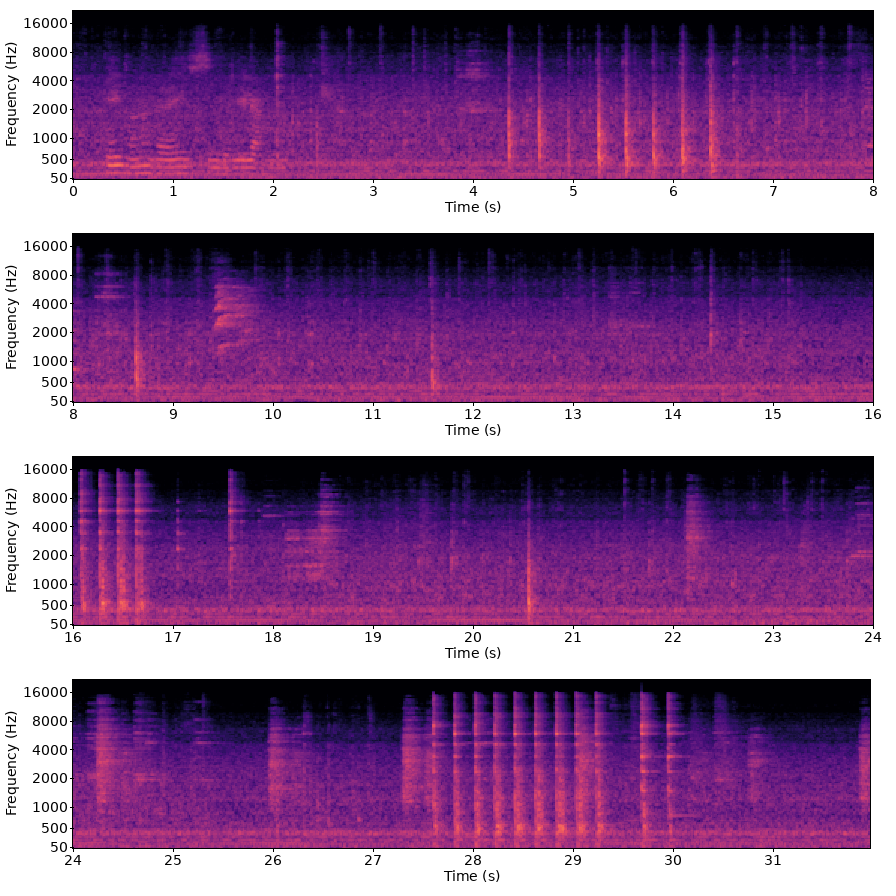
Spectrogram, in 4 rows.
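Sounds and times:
whisk scraping bowl: 0:00.4 - 0:15.4, 0:16.0 - 0:30.7
whisk clinking against bowl: 0:02.0 - 0:11.8, 0:16.1 - 0:20.7, 0:27.4 - 0:30.3.

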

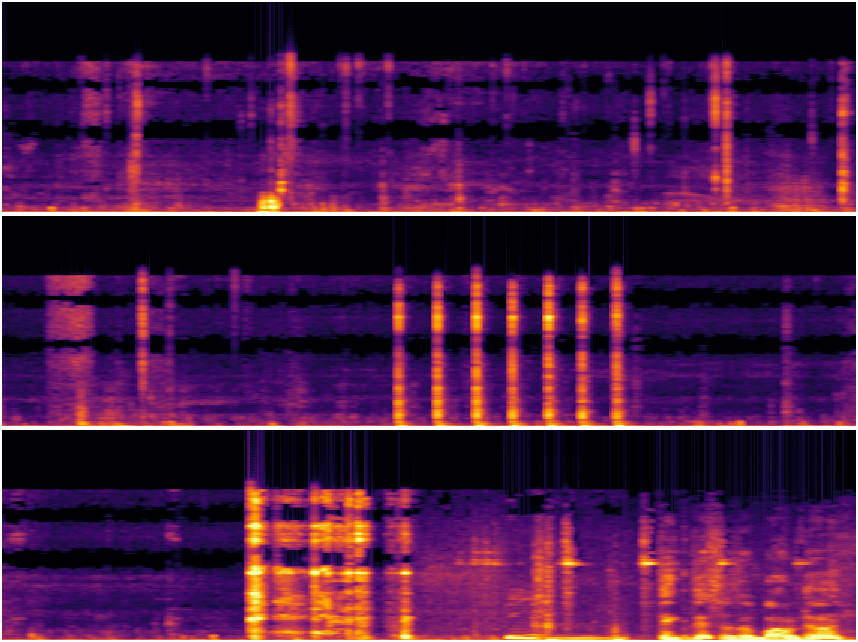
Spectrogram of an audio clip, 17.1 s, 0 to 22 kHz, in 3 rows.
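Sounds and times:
spoon scraping metal pot: 0:13.0 - 0:14.2.

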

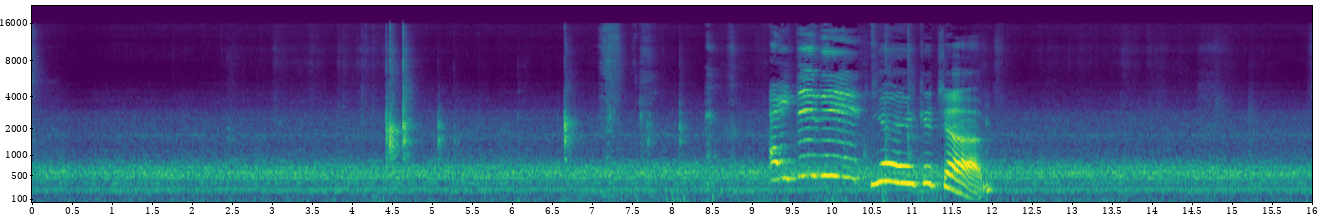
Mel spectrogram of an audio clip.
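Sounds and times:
low room hum: 0:00.0 - 0:16.0.

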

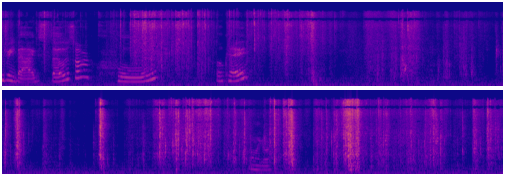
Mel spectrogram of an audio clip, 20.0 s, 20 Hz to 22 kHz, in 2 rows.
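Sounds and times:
paper mailer crinkling and tearing: 0:02.2 - 0:06.4, 0:11.8 - 0:20.0.

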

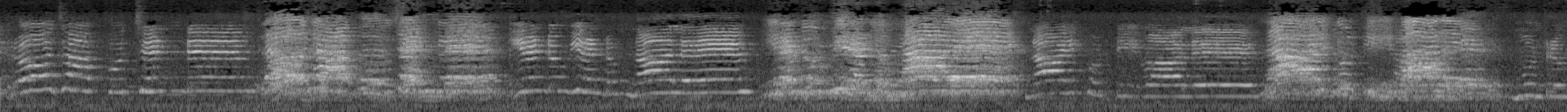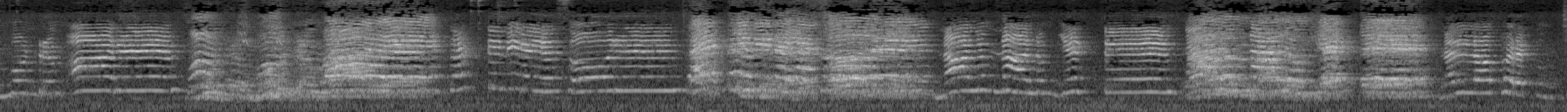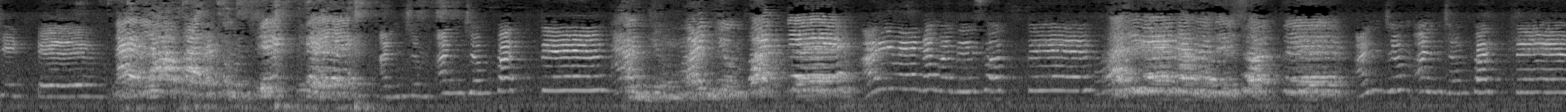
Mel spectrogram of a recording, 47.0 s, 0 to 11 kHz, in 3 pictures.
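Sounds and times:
children singing together: 0:02.4 - 0:05.1, 0:07.6 - 0:10.3, 0:12.6 - 0:15.1, 0:17.4 - 0:20.1, 0:22.5 - 0:25.0, 0:27.4 - 0:30.0, 0:32.4 - 0:35.1, 0:37.4 - 0:40.0, 0:42.2 - 0:44.9.

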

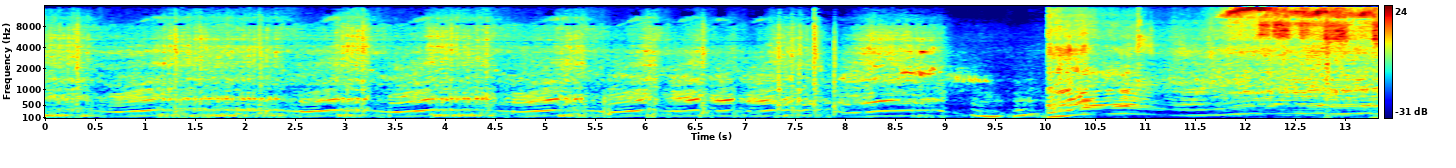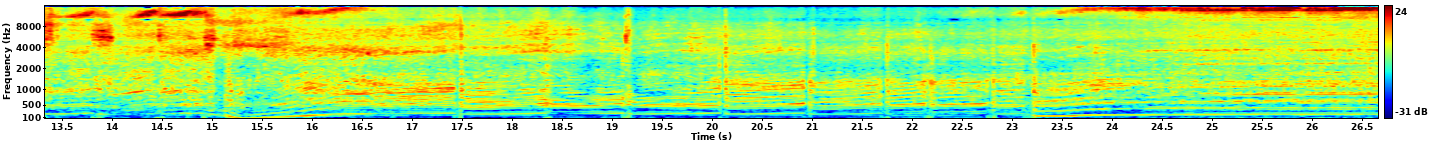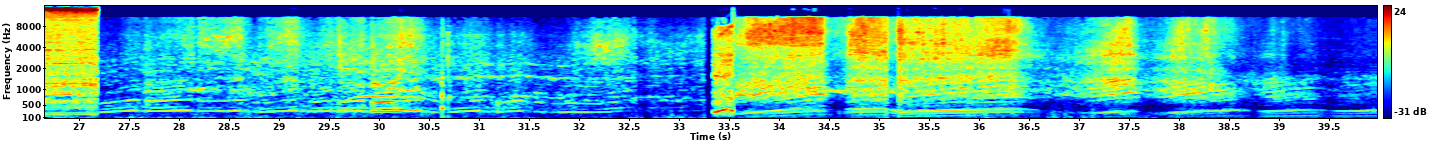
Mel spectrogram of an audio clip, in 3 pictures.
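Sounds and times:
car engines revving hard: 0:00.0 - 0:32.5, 0:33.3 - 0:39.9
tyre squeal: 0:11.4 - 0:17.3.

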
